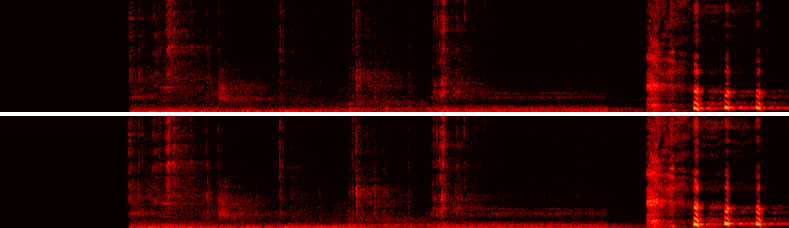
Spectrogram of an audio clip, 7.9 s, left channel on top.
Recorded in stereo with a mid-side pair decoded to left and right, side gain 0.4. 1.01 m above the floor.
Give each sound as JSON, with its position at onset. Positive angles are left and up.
{"t": 1.3, "sound": "keys jangling", "azimuth_deg": -70, "distance_m": 7.0}
{"t": 4.3, "sound": "a splash", "azimuth_deg": -45, "distance_m": 5.0}
{"t": 6.5, "sound": "a giggle", "azimuth_deg": -40, "distance_m": 0.5}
